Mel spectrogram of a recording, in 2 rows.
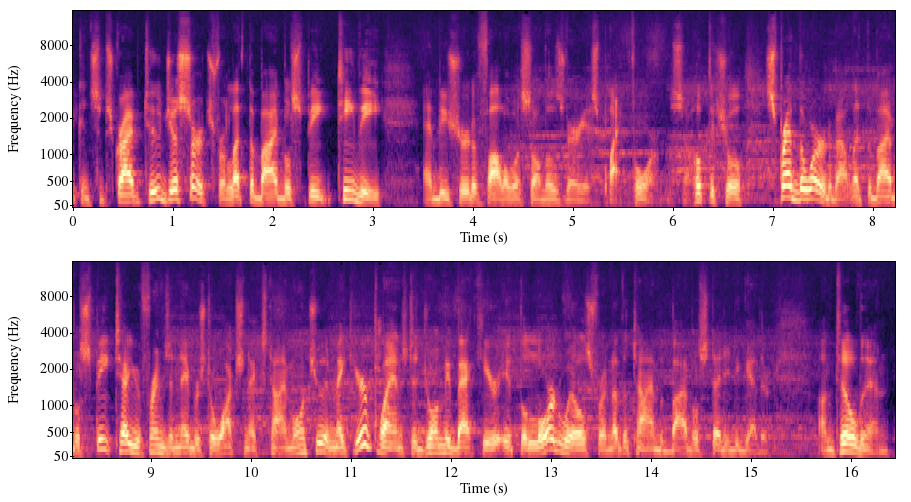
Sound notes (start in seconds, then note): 7.0 voiceover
